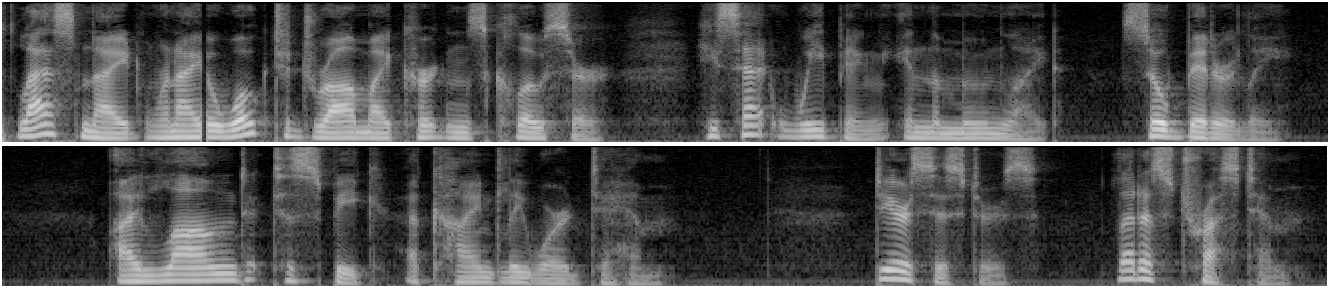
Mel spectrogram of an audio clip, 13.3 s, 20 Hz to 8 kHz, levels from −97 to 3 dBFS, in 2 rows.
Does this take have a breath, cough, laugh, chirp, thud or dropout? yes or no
yes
